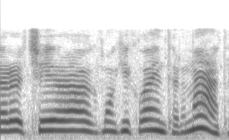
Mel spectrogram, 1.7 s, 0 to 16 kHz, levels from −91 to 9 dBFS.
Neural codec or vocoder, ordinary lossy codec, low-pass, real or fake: none; AAC, 64 kbps; 7.2 kHz; real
